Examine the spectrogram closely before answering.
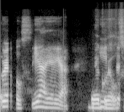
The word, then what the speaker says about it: Grylls: don't know how to pronounce this bear. Is it Grylls? Oh, Bear Gyrl? Grylls.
